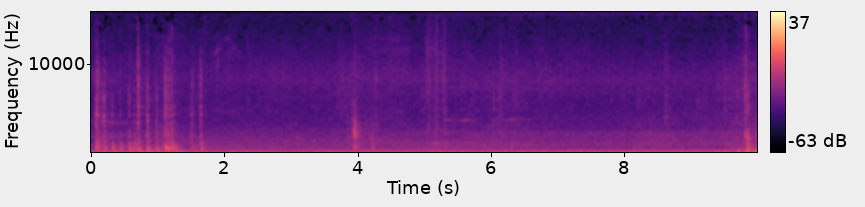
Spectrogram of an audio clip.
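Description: Aquarium air pump humming steadily while it drives an air stone in the breeding tank. A few light clicks and knocks come in the first second and a half, with one more about four seconds in, as the net and basket are handled.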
